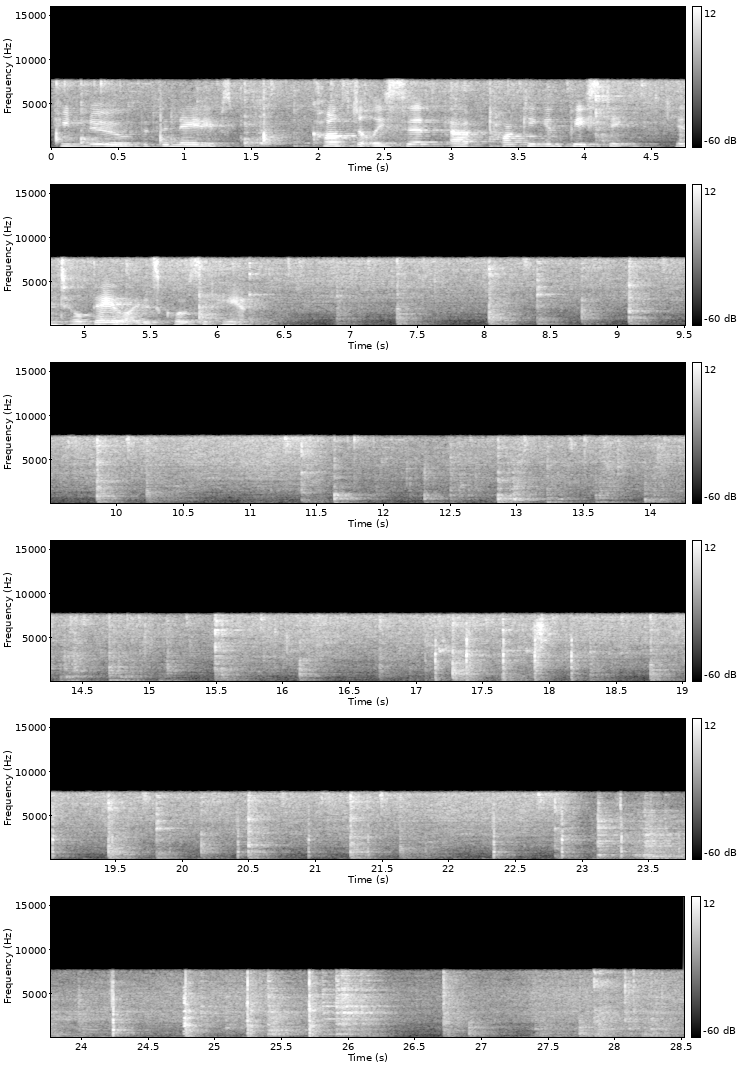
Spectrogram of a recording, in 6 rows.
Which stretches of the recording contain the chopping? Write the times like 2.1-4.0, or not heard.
0.0-1.8, 17.1-25.9.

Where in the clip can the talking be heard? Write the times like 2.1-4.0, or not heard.
0.0-1.4, 1.9-6.2.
